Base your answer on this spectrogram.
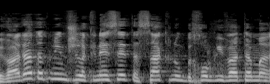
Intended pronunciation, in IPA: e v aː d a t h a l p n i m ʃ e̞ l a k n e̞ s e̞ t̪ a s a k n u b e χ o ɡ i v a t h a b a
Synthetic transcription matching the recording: e v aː d a t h a p n i m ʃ e̞ l a k n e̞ s e̞ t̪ a s a k n u b e χ o ɡ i v a t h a m a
